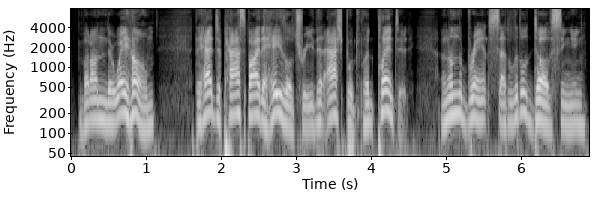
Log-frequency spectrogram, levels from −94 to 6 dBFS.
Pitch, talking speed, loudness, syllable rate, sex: 155 Hz, 225 wpm, -18 LUFS, 5.6 syllables/s, male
